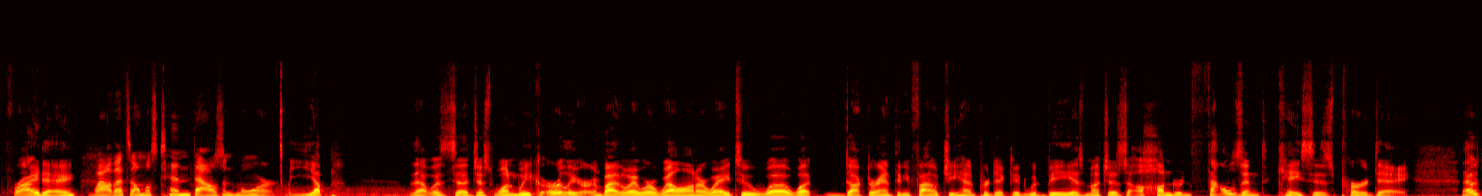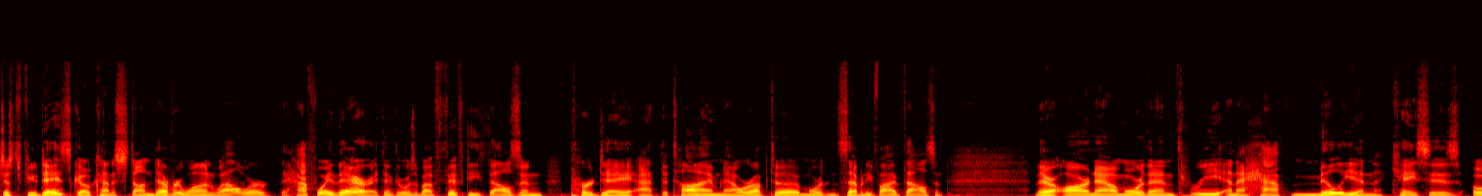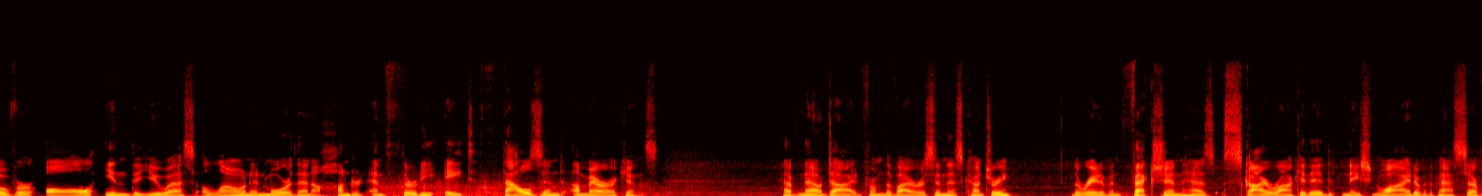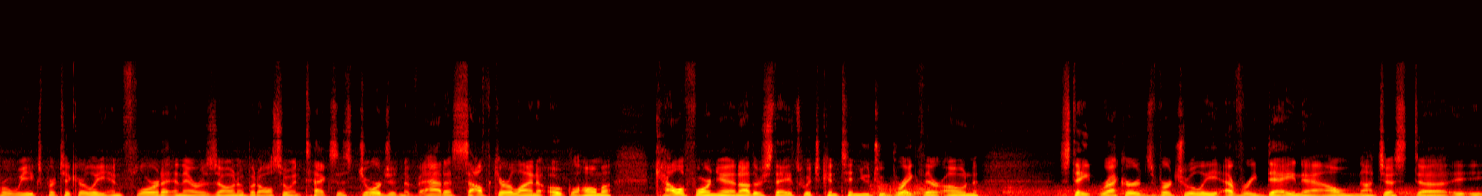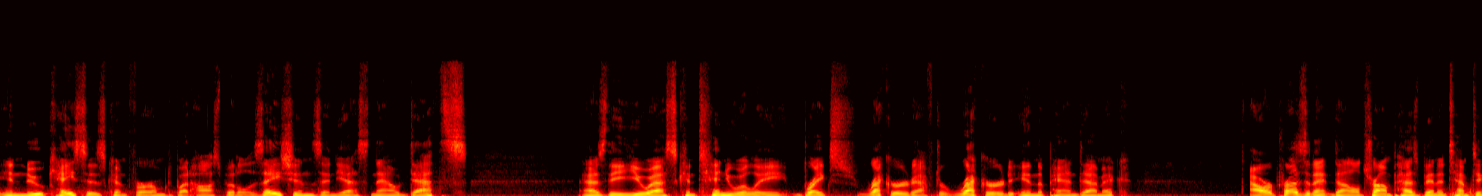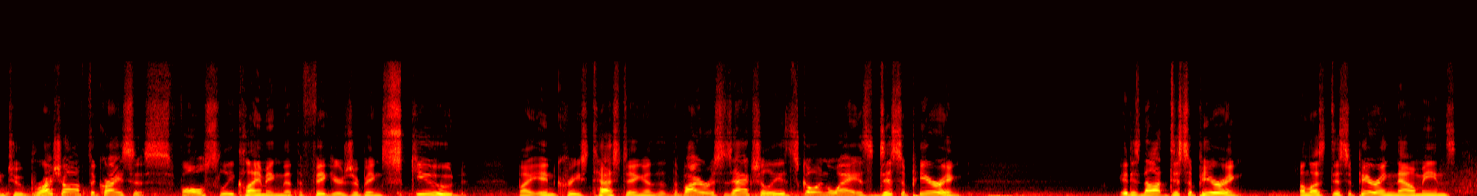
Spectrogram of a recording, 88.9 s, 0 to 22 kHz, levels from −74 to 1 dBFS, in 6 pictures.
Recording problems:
rain or running water; faint; throughout; 20 dB below the speech

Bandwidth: 15 kHz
